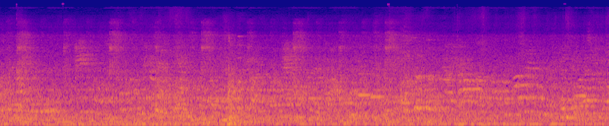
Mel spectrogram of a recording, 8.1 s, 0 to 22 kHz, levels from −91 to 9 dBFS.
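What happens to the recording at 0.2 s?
Nothing goes wrong at 0.2 s; the audio is intact at that moment.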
